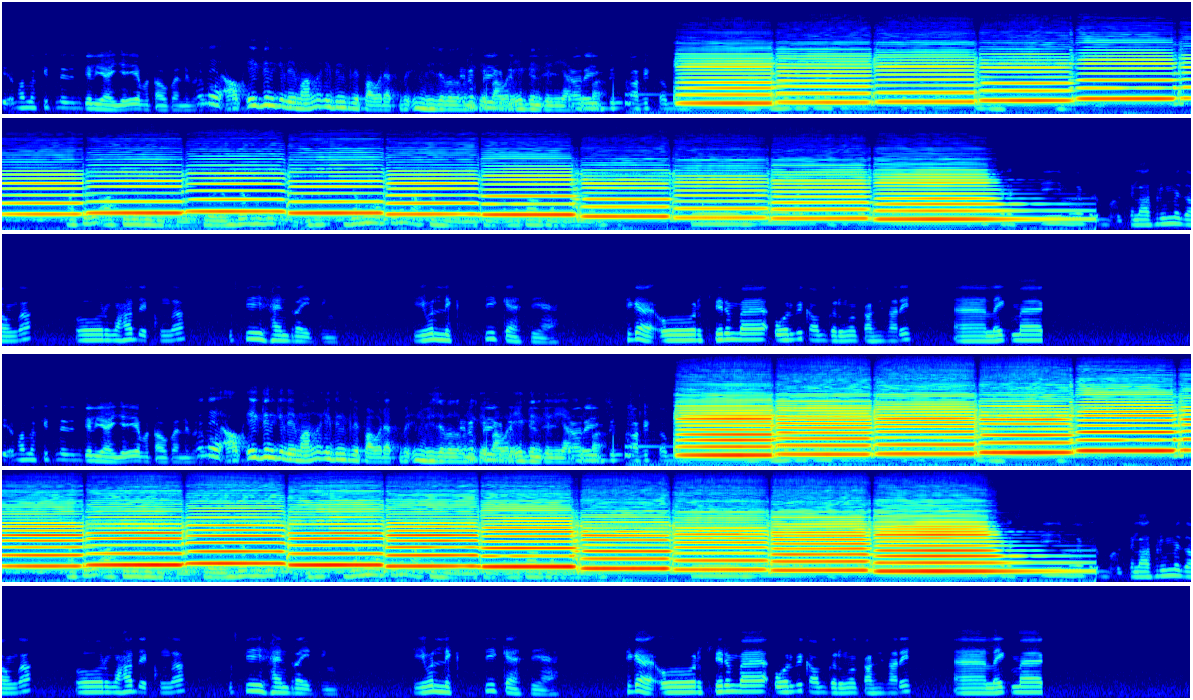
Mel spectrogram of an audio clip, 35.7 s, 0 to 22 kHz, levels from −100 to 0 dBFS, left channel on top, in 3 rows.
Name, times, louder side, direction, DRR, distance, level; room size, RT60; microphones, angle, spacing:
voice 1, 0.0-2.1 4.6-6.9 7.4-11.0 14.7-14.9 18.8-24.1 24.5-25.6 26.2-27.1 27.9-28.3 28.6-29.3 30.0-32.9 33.3-34.2, right 1 dB, 25° right, 6.7 m, -56 dB
voice 2, 1.9-6.0 12.5-18.0, right 2 dB, 80° right, 3.3 m, -51 dB
Bowed string instrument, 6.7-22.6, right 7 dB, 45° right, 0.4 m, -18 dB
head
